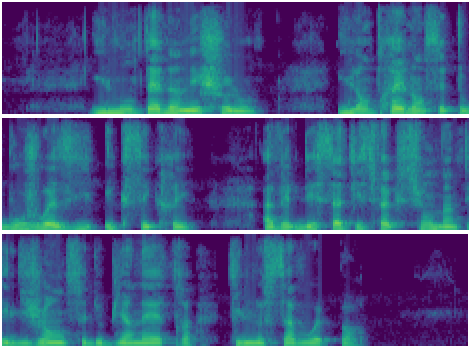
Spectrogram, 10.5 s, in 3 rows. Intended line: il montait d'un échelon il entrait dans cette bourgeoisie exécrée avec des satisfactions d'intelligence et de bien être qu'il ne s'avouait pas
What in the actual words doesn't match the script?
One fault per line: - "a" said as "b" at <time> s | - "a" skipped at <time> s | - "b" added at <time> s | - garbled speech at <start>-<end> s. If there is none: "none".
none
